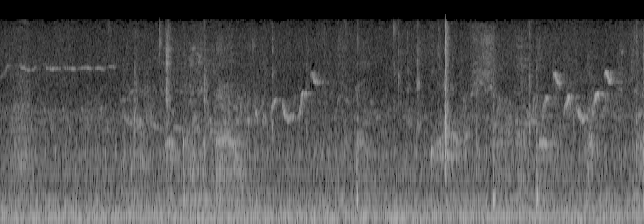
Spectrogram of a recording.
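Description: Songbirds chirping with short, quickly rising and falling notes, and one held high whistle at the start. Two sharp clicks stand out about three and a half and four and a half seconds in.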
